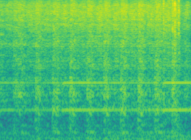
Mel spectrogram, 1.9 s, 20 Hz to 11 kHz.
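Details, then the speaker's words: 2007 Kia Spectra, manual, 166,000 miles: the starter spins the engine at an even cranking rhythm but it never fires. There is no spark, no fuel, no check engine light, and a scanner reportedly couldn't communicate; crank, no start. "definitely crank no start and the shop here as you said we check for spark no spark check for fuel no fuel"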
